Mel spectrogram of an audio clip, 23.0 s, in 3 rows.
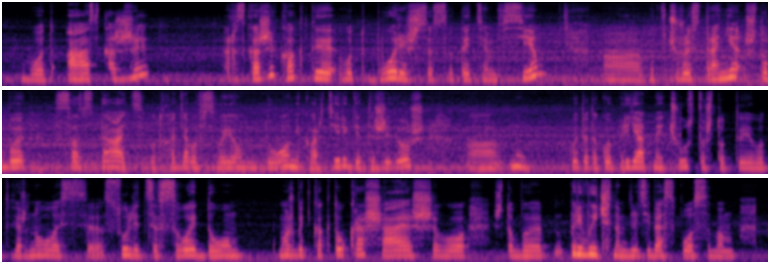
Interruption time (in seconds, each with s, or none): none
